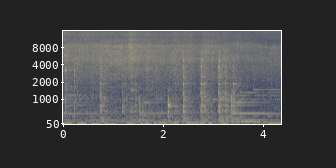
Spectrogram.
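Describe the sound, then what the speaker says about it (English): A chicken fried rice mixture sizzles in a pan while being stirred, with a constant frying hiss and regular spatula scrapes and taps against the pan at close range. "I'm going to give this whole mixture a"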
